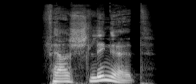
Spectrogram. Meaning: second-person plural subjunctive I of verschlingen
- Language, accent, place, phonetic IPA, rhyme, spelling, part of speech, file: German, Germany, Berlin, [fɛɐ̯ˈʃlɪŋət], -ɪŋət, verschlinget, verb, De-verschlinget.ogg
